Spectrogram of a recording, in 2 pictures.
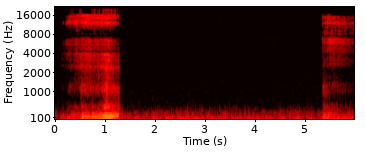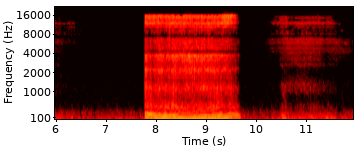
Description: Yellow Lab Sport has hilarious cartoon snore in a deep sleep with tongue hanging out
